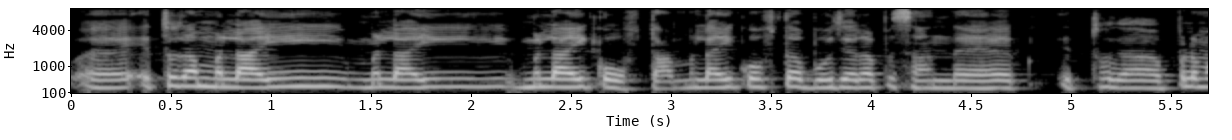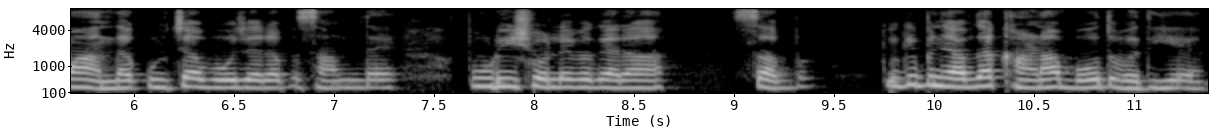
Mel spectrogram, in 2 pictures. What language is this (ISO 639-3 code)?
pan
